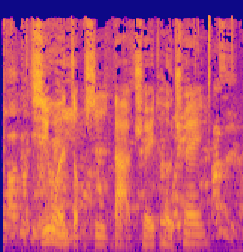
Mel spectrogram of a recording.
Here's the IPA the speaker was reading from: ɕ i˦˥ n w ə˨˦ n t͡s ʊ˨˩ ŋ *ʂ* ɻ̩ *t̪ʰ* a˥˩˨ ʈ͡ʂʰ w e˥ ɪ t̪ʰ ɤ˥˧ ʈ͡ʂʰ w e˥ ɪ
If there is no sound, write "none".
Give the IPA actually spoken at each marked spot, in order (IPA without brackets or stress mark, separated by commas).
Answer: ʂ, t̪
